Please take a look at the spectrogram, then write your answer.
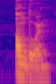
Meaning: a woundwort, betony, plant of the genus Stachys
- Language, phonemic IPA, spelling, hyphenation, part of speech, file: Dutch, /ɑn.doːrn/, andoorn, an‧doorn, noun, Nl-andoorn.ogg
